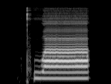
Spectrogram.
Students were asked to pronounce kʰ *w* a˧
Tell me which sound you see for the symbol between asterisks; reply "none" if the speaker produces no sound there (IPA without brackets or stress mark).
w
